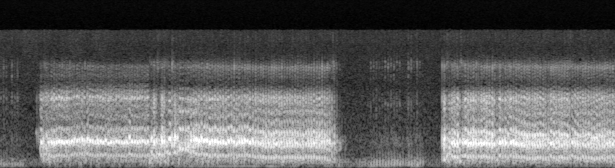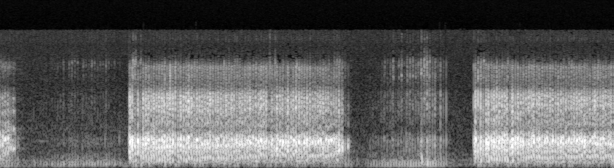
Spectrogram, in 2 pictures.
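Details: Cat giving a strong, vibrating purr in four long bursts of about three to four seconds each, broken by brief near-silent pauses between breaths.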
